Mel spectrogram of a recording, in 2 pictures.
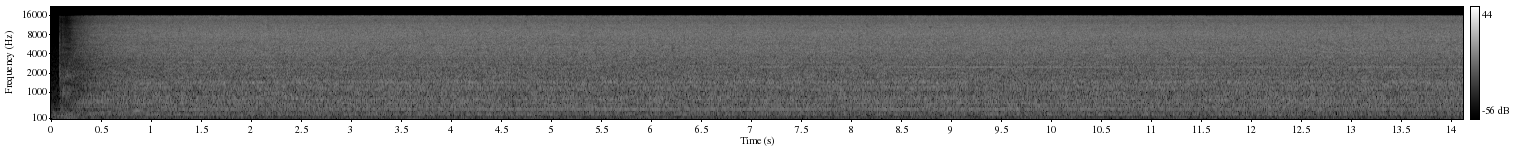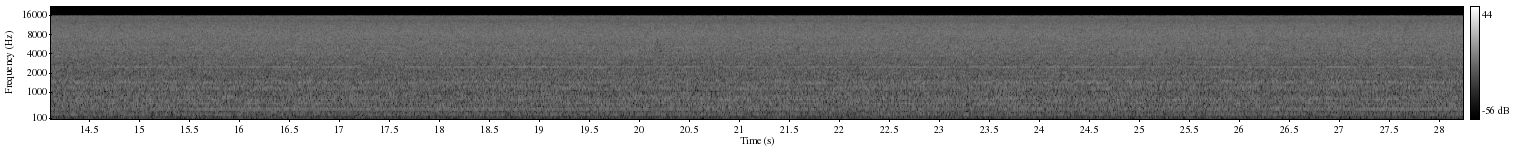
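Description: Harbor Freight HVLP turbine paint sprayer's turbine switched on, spinning up within about a second and then running steadily: a constant whine over a loud rush of air.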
